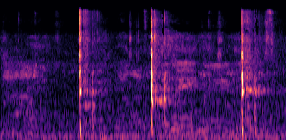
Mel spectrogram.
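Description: A plastic pickleball popping three times, about half a second apart, over faint talk.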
